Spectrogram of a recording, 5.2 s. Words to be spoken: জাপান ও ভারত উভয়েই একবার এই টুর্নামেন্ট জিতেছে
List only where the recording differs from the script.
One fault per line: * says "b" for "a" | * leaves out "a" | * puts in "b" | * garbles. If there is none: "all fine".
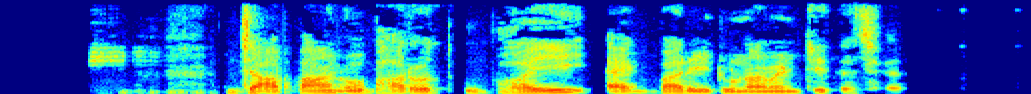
all fine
